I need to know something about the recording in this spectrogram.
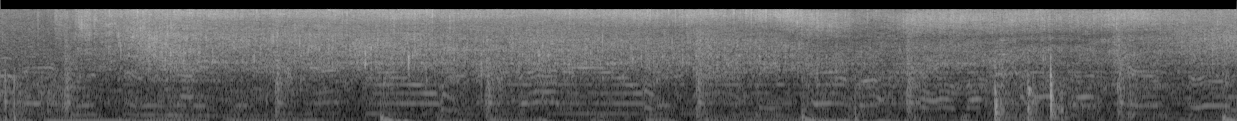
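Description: Chopped onions, leeks and peppers tipped into hot oil in a plough-disc pan, with a burst of sizzling as they land; the frying then carries on steadily alongside the searing osobuco steaks.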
